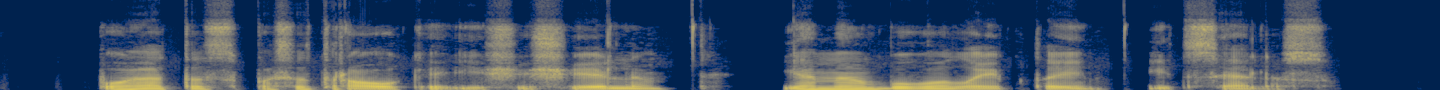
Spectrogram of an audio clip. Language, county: Lithuanian, Telšiai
